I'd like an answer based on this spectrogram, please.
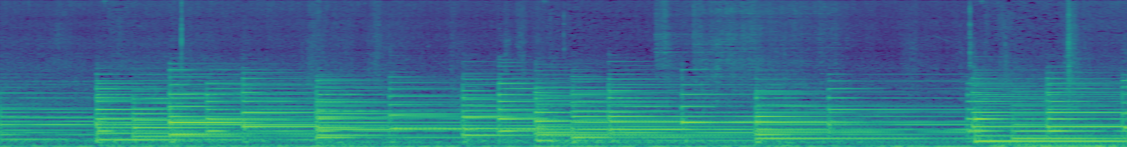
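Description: Background piano music, a melody played over chords.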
